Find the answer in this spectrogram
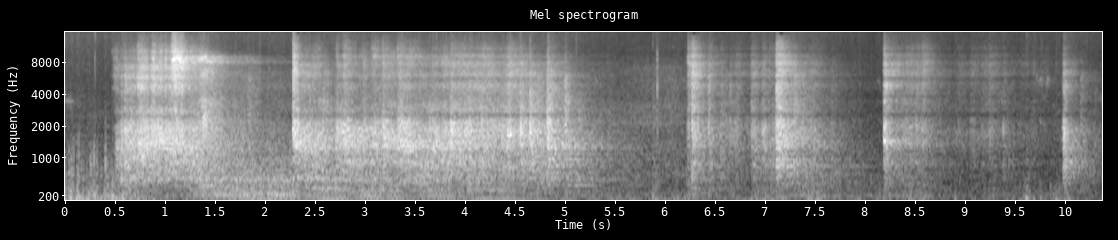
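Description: A large steel LPG tank launched by a special-effects rig. A sudden blast is followed by about five seconds of loud rushing, scraping noise as the tank travels and skids over pavement. Then come a few shorter scrapes and knocks as it rolls.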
